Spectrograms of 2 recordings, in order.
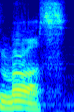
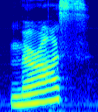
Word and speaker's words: Moros: It's pronounced Moros. Miros? Nope.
